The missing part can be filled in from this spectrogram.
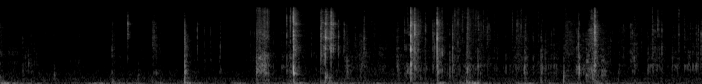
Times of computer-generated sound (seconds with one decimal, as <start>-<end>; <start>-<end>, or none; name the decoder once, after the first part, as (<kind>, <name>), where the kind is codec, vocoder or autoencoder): none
